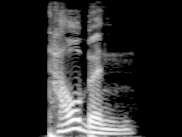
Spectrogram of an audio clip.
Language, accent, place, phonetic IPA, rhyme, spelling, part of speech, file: German, Germany, Berlin, [ˈtaʊ̯bn̩], -aʊ̯bn̩, tauben, adjective, De-tauben.ogg
- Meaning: inflection of taub: 1. strong genitive masculine/neuter singular 2. weak/mixed genitive/dative all-gender singular 3. strong/weak/mixed accusative masculine singular 4. strong dative plural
